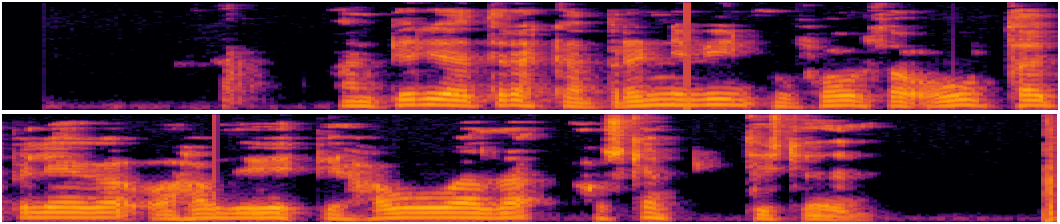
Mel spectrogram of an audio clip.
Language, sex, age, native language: Icelandic, male, 60-69, Icelandic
